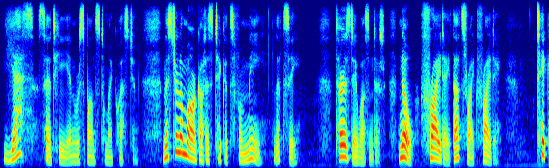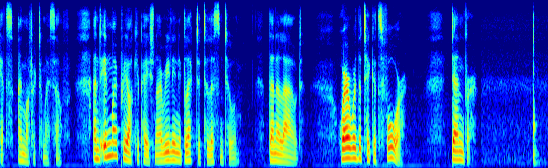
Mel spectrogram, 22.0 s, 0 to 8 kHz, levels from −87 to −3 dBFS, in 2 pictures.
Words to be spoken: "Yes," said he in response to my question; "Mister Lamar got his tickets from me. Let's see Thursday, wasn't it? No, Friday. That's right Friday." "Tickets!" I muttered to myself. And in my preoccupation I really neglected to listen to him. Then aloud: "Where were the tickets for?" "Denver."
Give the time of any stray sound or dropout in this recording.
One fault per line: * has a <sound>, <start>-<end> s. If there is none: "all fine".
* has a tap, 21.6-21.8 s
